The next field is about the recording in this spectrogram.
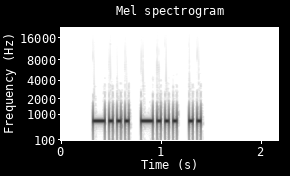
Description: Morse code, heard as a keyed tone, about 30 wpm, 700 Hz. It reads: BBI
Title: Three Challenging Letter-Number Combinations 30wpm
